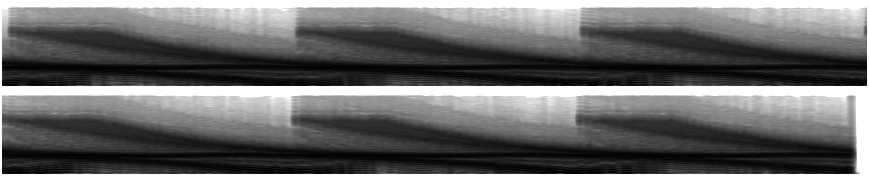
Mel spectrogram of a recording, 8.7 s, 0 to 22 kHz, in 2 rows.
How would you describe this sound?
quantum radio snap103
Experimental QM synthesis resulting sound.
noise, drone, sci-fi, experimental, soundeffect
